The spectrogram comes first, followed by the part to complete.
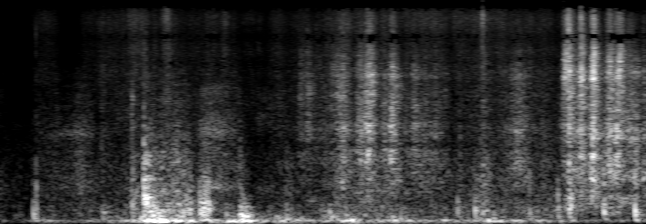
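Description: Rustling and shuffling in straw bedding with scattered knocks, a low thud about a second and a half in and a cluster of sharp clicks near the end, as sheep and a person move about in a small wooden shed.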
